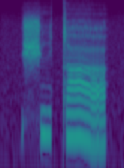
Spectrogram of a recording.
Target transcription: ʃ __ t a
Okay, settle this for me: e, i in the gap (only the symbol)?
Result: i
